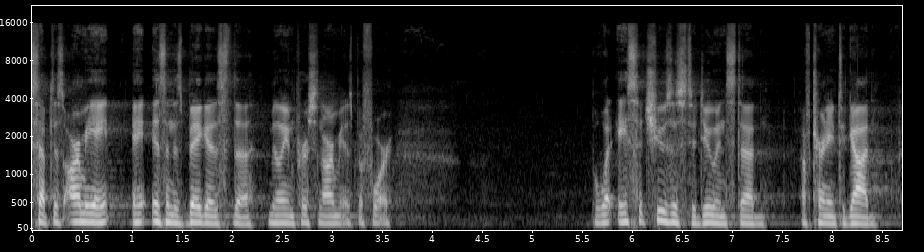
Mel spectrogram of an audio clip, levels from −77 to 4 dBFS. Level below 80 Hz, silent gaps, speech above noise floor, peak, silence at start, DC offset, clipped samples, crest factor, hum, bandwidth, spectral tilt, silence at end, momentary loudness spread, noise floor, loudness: -60 dBFS; none; 39 dB; 0 dBFS; 0 s; under 0.1%; under 0.1%; 20 dB; none; 16 kHz; -5 dB/octave; 0.15 s; 10 LU; -57 dBFS; -18 LUFS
